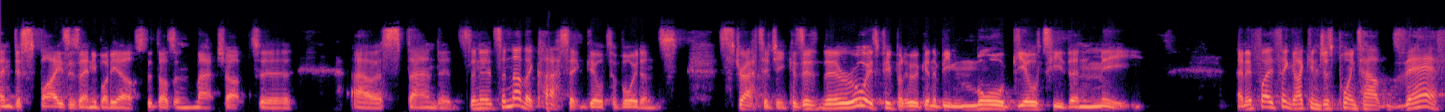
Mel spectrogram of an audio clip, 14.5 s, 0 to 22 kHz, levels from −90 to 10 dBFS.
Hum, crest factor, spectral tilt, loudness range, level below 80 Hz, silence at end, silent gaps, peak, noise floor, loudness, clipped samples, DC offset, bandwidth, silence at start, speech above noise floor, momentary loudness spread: none; 14 dB; -4 dB/octave; 5 LU; -60 dBFS; 0 s; none; -4 dBFS; -51 dBFS; -17 LUFS; under 0.1%; under 0.1%; 8.6 kHz; 0 s; 34 dB; 7 LU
